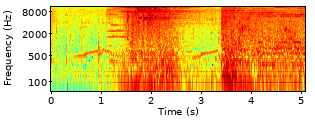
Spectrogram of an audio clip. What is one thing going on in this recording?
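Magical energy whooshes and crackles.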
